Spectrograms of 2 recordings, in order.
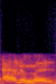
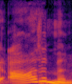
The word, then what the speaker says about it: adamant: And I'm aramant that you say it adamant because adamant is correct. Yeah. They say aramant.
